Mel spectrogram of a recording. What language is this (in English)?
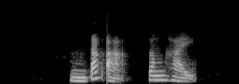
Cantonese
